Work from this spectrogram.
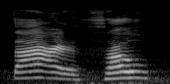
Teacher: تا پہ زبر اور عین ساکن، تو تا کو ہم عین سے ملا لیں گے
